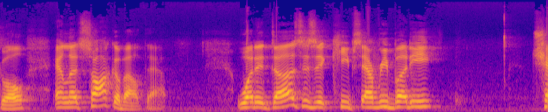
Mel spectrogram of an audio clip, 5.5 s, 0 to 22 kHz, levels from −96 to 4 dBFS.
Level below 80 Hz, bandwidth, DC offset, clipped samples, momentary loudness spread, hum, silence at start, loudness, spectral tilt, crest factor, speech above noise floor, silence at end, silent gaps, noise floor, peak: -58 dBFS; 15.5 kHz; under 0.1%; under 0.1%; 17 LU; none; 0 s; -16 LUFS; -4 dB/octave; 18 dB; 34 dB; 0 s; none; -50 dBFS; 0 dBFS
